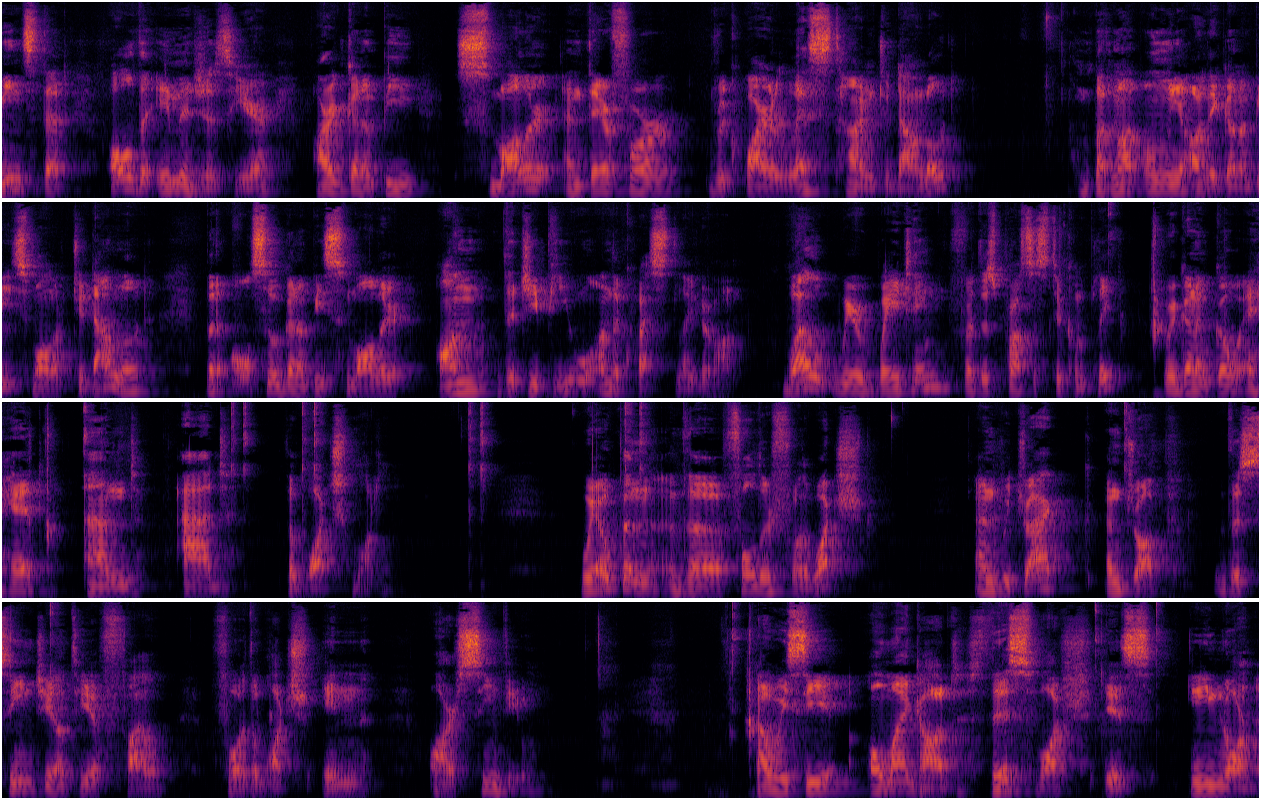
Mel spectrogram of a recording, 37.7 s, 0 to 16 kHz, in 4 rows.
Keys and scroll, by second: 18.1-18.6 s, 18.6-19.1 d, 33.9-36.5 a.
